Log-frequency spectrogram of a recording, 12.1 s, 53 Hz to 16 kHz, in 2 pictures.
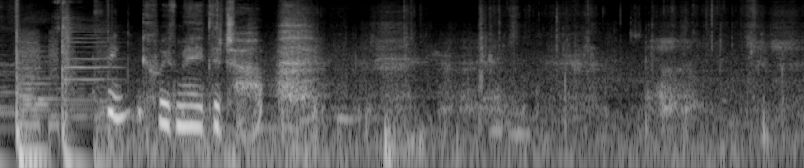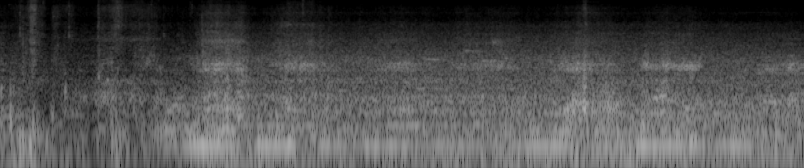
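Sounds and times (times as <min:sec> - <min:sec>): low steady hum: 0:00.8 - 0:12.0
distant voices: 0:01.7 - 0:12.0
faint footsteps: 0:02.1 - 0:12.0.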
